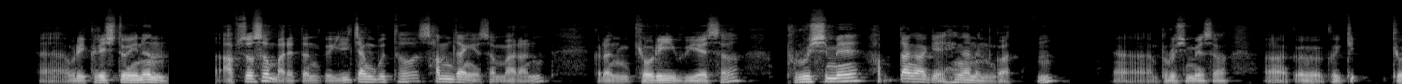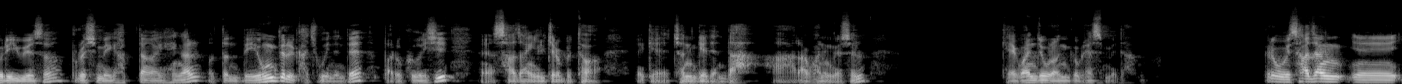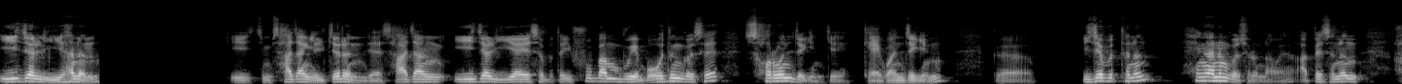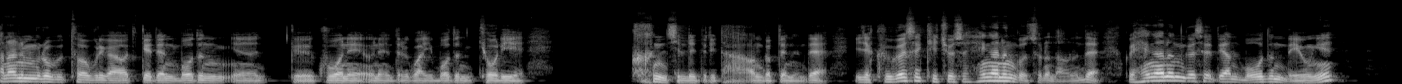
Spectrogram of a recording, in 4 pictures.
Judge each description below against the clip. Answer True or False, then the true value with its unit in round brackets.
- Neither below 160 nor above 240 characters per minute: False (265 characters per minute)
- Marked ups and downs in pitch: True (7.2 semitones)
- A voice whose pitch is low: True (105 Hz)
